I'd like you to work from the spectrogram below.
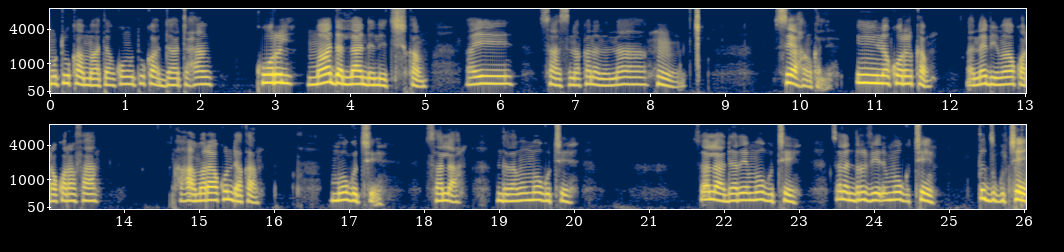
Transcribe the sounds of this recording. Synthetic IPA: mu˦tu˦ka˨ma˨ta˨nko˦mu˦tu˦ka˨da˨ta˨ɦa˦n | kʰo˦ɾi˦l | ma˦da˨lːa˦nda˨ne˨t͡ʃi̥˦˨ka˨m | a˨i˦ | sa˨si˨na˨ka˦na˨na˨na˦hu˦ | sa˦a˨ɦa˨ŋka̰˨lḭ˨ | i˦na˦ko˦ɾi˦lka˨m | a˨na˦bi˨ma˦kʷa˨ɾa˦kʷa˦ɾa˦fa˦ | xa˨xa˨ma˦ɾa˦ku˦n˦da˨ka˨ | mo˦ɡu˨t͡ʃḛ˨ | sa˦la˨ | ndi˨ɾa˨mu˦mo˦ɡu˨t͡ʃe˨ | sa˦la˨da˦ɾe˦mo˦ɡu˨t͡ʃe˦ | sa˦la˨ndi˦ɾvi˨ja˦di˦mo˦ɡu˨t͡ʃe˦ | tu˦d͡zu˨ɡu˨t͡ʃe˦

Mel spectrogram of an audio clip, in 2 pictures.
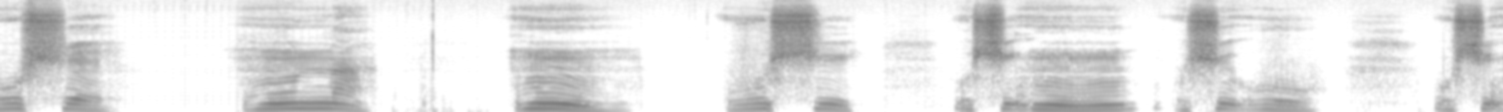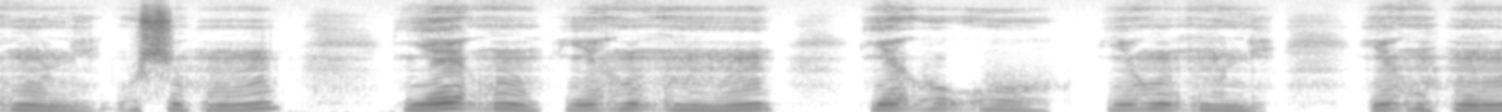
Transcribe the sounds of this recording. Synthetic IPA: u˦ʃe˧ | ũ˦nã˦˨ | ũː˦ | u˦ʃi˦ | u˧ʃi˦ũː˨˦u˧ʂi˦uː˨ | u˧ʃi˧ũ˧nĩ˨u˧ʃi˦hũː˨˦ | ɲẽ˦ũ˦ɲẽ˦ʔũ˦ũː˨˦ | ɲẽ˦ʔu˦uː˨ | ɲẽ˦ũ˦ũ˧˨nĩ˨ | ɲẽ˦ũ˦hũː˦

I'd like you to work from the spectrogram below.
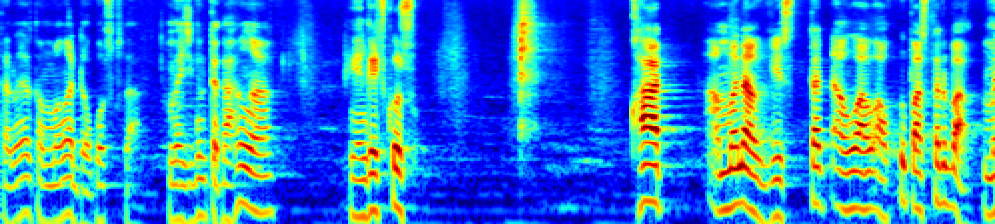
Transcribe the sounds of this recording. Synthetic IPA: ta˨n˦ɡa˦ka˨ma˦ŋa˦da˨ko˦sksa˨ | ma˨d͡ʒi˨ɡi˦nta˨ka˨ɦa˦ŋa˦ | ja˨ŋɡe˦t͡ʃko˦s | ka˦t̚ | a̰˨ma˦na˨vi˨sta˦a˨˦a˦a˨ku˦ɗu˦pa˨sta˦ɾba˨ma˨

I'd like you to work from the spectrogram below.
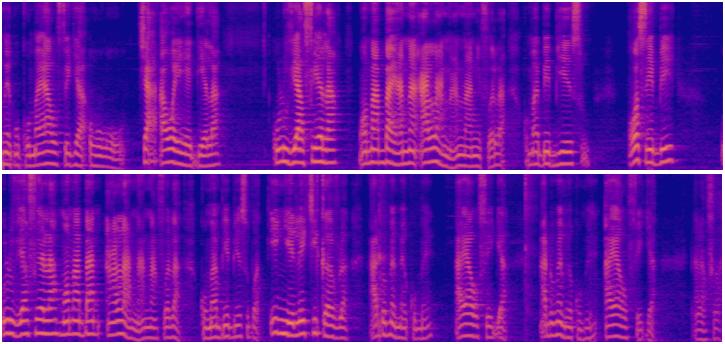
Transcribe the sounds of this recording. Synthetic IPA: mɛ˨ku˨ko˨m˨ã˨˦ja˦wo˦fe˦d͡ʒa̰˨o˨ | t͡ʃa̰˦a˦wo˦ɛ˨jɛ˨di˨ɛ˨la˦ | ʔo˦lu˦vi˦a˨fu˦ɛ˦la˦ | mʔɔ̃˦mã˦ba˦ɲ˨a˨nã˦ʔa˦la˦˨nã̰˨nã˨nĩ˨fu˨˦ɛ˦la̰˨ko̰˨mã˦be˦bi˦e˦sṵ˦ | wɔ˦se˨be˦ | wo̰˦lu˦vi˦a˨fu˦ɛ˦la˦m˦ɔ̃˦mã˦ba˦na˦la˨nã˨˦nã˨fu˦ɛ˦la˨ko˨mã˦be˦bi˦e˦su˦ba̰˨i˦ɲ˦e˨le˦t͡ʃi˦ka˨vla˨a̰˨do˦mɛ˨mɛ˨ko˨mɛ˨ | a̰˨ja˦wo˨fe˦ɡa˨ | a̰˨do˦mɛ̃˨mɛ̃˨ko˨mɛ˨a˦ja˦wo˨fḛ˨d͡ʒa̰˨ | la̰˨la˨fa˨

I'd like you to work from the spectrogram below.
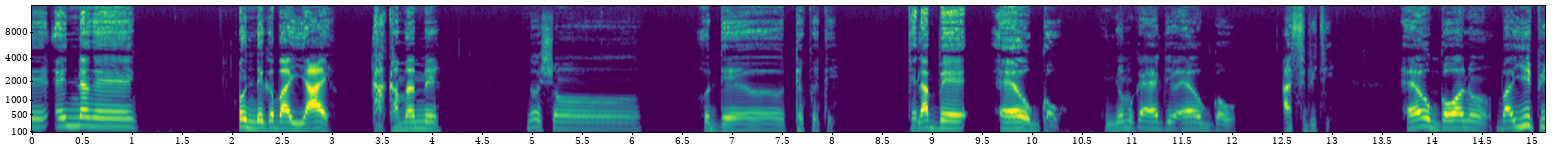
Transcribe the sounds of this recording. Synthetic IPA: e˦na˦ŋe˦ | o˦ne˦k̬e˦ba˧ja˨˦i˨ | ta̰˨ka˨ma˦me˦ | no˦˨ʃo˦ | o˨de˨te˨k͡pe˨te˨ | ke˨la˦be˦ | e˦o˨ɡo˨w | ɲo˦m˦ka˦e˦t̬i˦e˦o˦˨ɡo˨w | a˨si˨bi˨tʰi˨ | e˨˦o˦ɡo˧wa˦no˨ba˧ji˦pi˦

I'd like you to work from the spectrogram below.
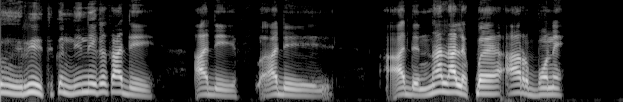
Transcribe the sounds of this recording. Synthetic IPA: n˨ɾi˦˨tku˦˨ni˦ni˦ka˦ka˦de˨ | a˨di˨ | a˨de˨ | a̰˨de˨na˦la˦le˨k͡pe˦a̰˦ɾu˨bɔ˨nɛ˧

